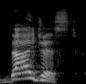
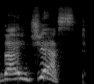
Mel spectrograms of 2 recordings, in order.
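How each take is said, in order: First: The stress is on the first syllable. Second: The stress is on the second syllable. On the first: It is a noun. "The first syllable is stressed" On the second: It is a verb. "The second syllable is stressed"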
